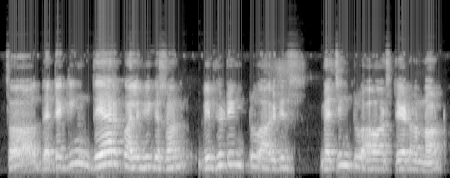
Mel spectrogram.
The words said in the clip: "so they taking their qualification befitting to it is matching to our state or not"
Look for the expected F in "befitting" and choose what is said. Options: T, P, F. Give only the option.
P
